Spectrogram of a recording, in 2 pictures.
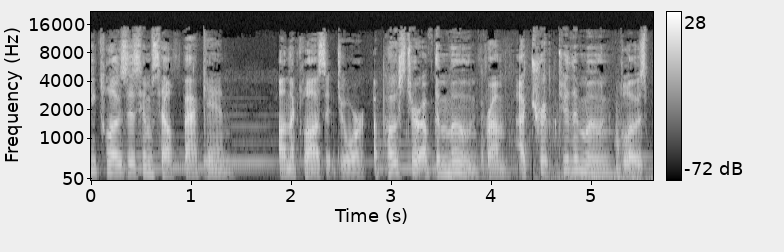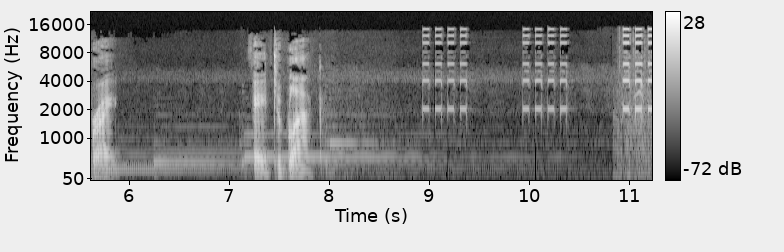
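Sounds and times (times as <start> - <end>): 
speech: 0.0 - 6.0, 7.2 - 8.0
alarm clock ringing with high-pitched electronic beeps: 8.9 - 11.2.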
